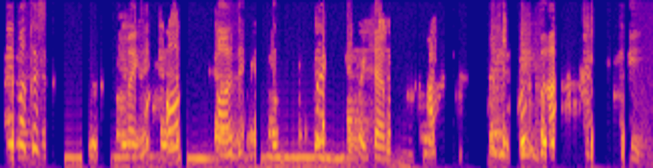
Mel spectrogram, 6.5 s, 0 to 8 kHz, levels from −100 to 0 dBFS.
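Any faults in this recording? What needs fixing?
The talker's speech keeps dipping and breaking up in pieces, with the deepest cuts near 40 dB: briefly at 0.0 to 0.17 s, then 0.49 to 2.08 s, 2.41 to 3.65 s and 4.24 to 6.32 s. The last stretch loses the most, around a second and a half in total. This is speech suppressed in double talk. While both sides were talking, the echo canceller likely couldn't tell the talker from the loudspeaker echo and turned everything down. Tuning the double-talk detector so that near-end speech holds the suppressor back would prevent it.

A second, fainter voice runs underneath, about 10 dB below the talker. It is present from 0.06 to 4.41 s and returns at 4.87 to 5.47 s and 5.84 to 6.46 s, in audio that already has nothing above 8 kHz from normal call processing. This is the other side's voice leaking through. Its playback on the talker's loudspeaker was likely not fully cancelled before reaching the microphone. 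Better echo-path modelling, or using a headset, would prevent it.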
